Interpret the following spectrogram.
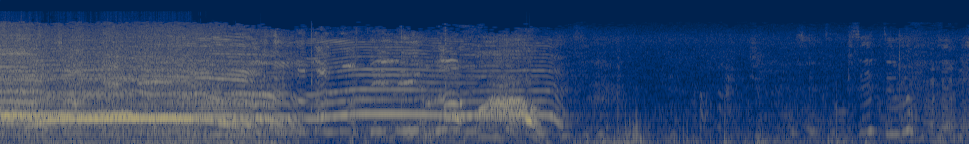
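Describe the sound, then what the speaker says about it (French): Wrestling crowd at a CWF show cheering loudly with whoops and shouts, then fading to a quieter murmur of scattered voices. "Elle est où la foule en délire?"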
